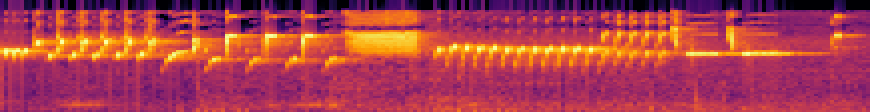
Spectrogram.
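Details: A goldfinch mule sings stepped series of chirps, a harsh buzzy burst, then a long run of rapid twittering notes and a few high sharp accents.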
